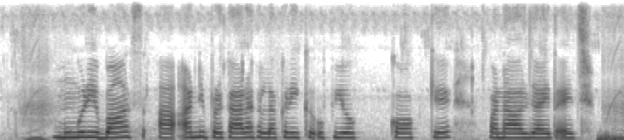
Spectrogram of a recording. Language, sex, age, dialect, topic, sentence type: Maithili, female, 18-24, Southern/Standard, agriculture, statement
